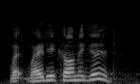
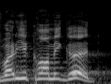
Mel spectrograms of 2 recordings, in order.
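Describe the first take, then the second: First: There is a short pause after the first word. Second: It is said straight through without a pause.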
